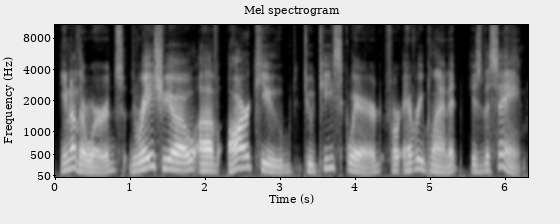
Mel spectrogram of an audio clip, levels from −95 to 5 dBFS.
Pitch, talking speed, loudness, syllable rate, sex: 160 Hz, 160 wpm, -17 LUFS, 4.1 syllables/s, male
